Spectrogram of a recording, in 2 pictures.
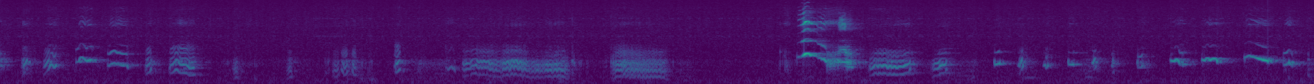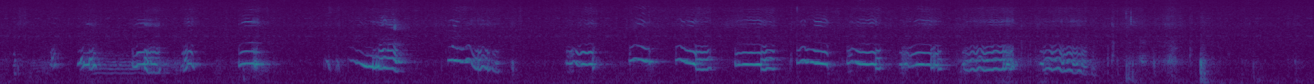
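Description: Three-week-old puppies whimpering and whining: a long string of short, high cries that bend up and down in pitch, one after another, stopping near the end.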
